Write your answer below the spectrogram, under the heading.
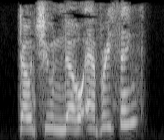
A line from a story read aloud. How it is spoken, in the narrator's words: said Beatrice hysterically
